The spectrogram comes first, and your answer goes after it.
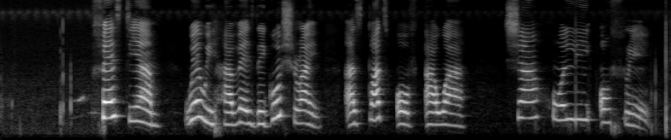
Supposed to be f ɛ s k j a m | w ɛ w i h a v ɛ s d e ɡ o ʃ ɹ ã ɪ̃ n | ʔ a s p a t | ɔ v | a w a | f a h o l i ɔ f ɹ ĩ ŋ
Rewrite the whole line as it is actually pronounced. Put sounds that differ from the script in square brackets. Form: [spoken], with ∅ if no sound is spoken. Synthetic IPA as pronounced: f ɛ s [t] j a m | w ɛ w i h a v ɛ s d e ɡ o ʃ ɹ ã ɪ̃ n | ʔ a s p a t | ɔ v | a w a | [ʃ] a h o l i ɔ f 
